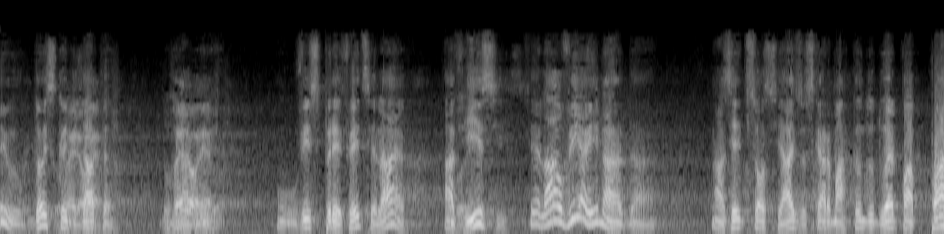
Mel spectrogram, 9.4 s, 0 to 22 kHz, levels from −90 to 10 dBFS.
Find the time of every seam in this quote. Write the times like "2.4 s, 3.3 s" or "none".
none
